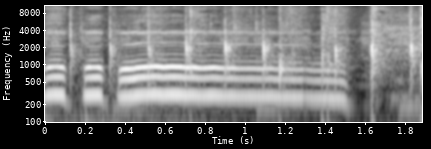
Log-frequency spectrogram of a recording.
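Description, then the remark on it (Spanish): Rhythmic clapping sounds under a loud, drawn-out vocal tone that holds one steady pitch for about a second, with short sharp claps continuing after the voice drops off. “El maldito aplauso, por favor.”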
